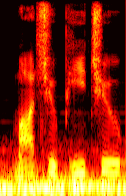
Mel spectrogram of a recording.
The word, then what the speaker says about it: Machu Picchu: Machu Picchu, Peru. When a place rhymes with picture, you can almost bet it will always give breathtaking images every time.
